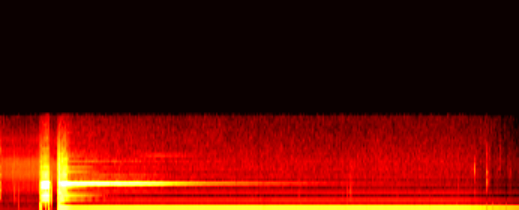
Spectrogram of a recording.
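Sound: telephone dial tone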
